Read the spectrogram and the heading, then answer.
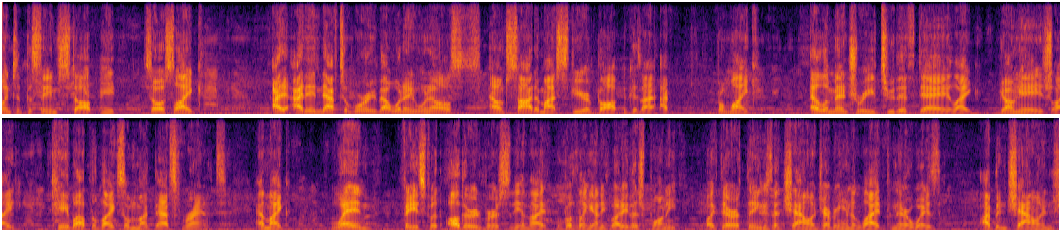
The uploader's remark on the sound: From our 'Live from 2000 Trees 2023' series. Their set at the festival.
